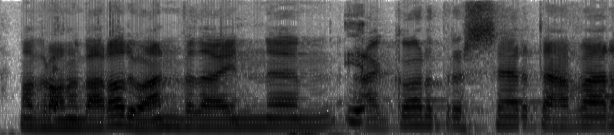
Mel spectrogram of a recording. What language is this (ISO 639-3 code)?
cym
